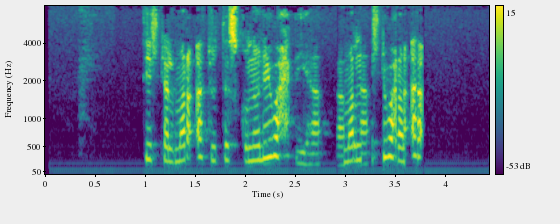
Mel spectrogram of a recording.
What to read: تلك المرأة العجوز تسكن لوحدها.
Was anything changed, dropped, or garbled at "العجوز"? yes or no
yes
